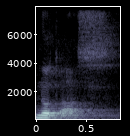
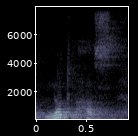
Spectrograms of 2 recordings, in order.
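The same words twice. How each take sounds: First: Quoted firmly and a bit louder; the mayor's slogan, stated with conviction; mayor's advice, quoted a touch louder and firm; firm quote. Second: Softer, musing to himself; quiet reflection. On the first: Retold or imitated. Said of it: "And she said". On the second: Real, not acted. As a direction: let the words sink in, softly. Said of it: "that's such a wisdom".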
